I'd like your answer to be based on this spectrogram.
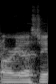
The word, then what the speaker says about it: Ari Aster: Ari Aster.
